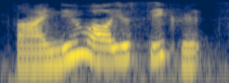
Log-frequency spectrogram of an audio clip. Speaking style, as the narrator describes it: said

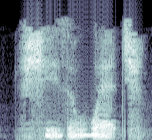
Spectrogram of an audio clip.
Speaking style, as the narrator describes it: he muttered

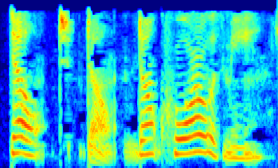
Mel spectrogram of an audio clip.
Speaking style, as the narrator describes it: she moaned

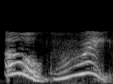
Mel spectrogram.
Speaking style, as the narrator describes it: Marmalade exclaimed

